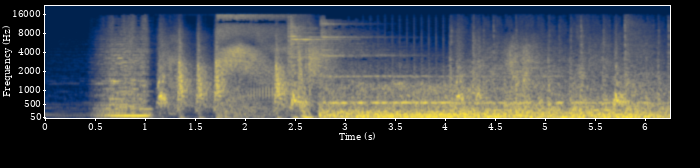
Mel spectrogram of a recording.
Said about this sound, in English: Yeah, that's some precise sword swinging right there.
